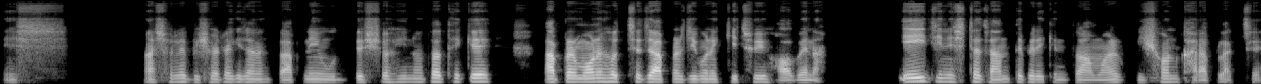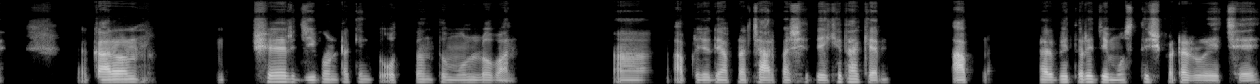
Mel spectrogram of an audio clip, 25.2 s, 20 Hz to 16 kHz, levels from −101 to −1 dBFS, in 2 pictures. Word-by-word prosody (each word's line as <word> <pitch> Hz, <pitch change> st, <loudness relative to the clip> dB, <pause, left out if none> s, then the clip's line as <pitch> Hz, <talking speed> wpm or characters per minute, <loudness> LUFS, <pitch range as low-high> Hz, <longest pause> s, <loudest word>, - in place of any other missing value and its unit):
ইশ! -, -, -7 dB, 1.3 s
আসলে 135 Hz, +1 st, -3 dB
বিষয়টা 120 Hz, +2 st, -2 dB
কি 130 Hz, -, -4 dB
জানেন 120 Hz, -1 st, -2 dB
তো, -, -, -9 dB
আপনি 125 Hz, +2 st, -8 dB, 0.2 s
উদ্দেশ্যহীনতা 130 Hz, +4 st, -1 dB
থেকে 140 Hz, 0 st, +3 dB, 0.7 s
আপনার 135 Hz, +1 st, +6 dB
মনে 135 Hz, +1 st, +7 dB
হচ্ছে 140 Hz, 0 st, +1 dB
যে -, -, +8 dB
আপনার 125 Hz, +1 st, -2 dB
জীবনে 125 Hz, 0 st, 0 dB
কিছুই 125 Hz, +1 st, -1 dB
হবে 100 Hz, +2 st, +1 dB
না। -, -, -2 dB, 0.9 s
এই 155 Hz, +1 st, +10 dB
জিনিসটা 140 Hz, -1 st, 0 dB
জানতে 120 Hz, +3 st, +1 dB
পেরে 120 Hz, -2 st, 0 dB
কিন্তু 110 Hz, 0 st, -13 dB
আমার 105 Hz, +2 st, -1 dB, 0.2 s
ভীষণ 130 Hz, +4 st, 0 dB, 0.2 s
খারাপ 100 Hz, -1 st, -1 dB
লাগছে। -, -, -7 dB, 1.0 s
কারণ 120 Hz, +1 st, +6 dB, 1.0 s
মানুষের 130 Hz, 0 st, +1 dB, 0.2 s
জীবনটা 115 Hz, +1 st, -4 dB
কিন্তু 120 Hz, -1 st, -14 dB
অত্যন্ত 120 Hz, -1 st, -10 dB, 0.2 s
মূল্যবান। 105 Hz, -3 st, -4 dB, 1.1 s
আ -, -, -1 dB, 0.6 s
আপনি -, -, -6 dB
যদি 110 Hz, -, -5 dB
আপনার 110 Hz, +2 st, -4 dB
চারপাশে 105 Hz, 0 st, +2 dB, 0.2 s
দেখে 105 Hz, +6 st, -2 dB
থাকেন, 115 Hz, -5 st, +2 dB, 0.8 s
আপনার 115 Hz, -1 st, -6 dB
ভেতরে 120 Hz, +1 st, 0 dB
যে 115 Hz, -, +5 dB
মস্তিষ্কটা 110 Hz, 0 st, 0 dB
রয়েছে 95 Hz, -2 st, -2 dB
120 Hz, 105 wpm, -28 LUFS, 110-130 Hz, 1.3 s, এই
